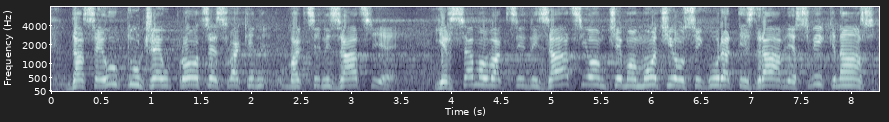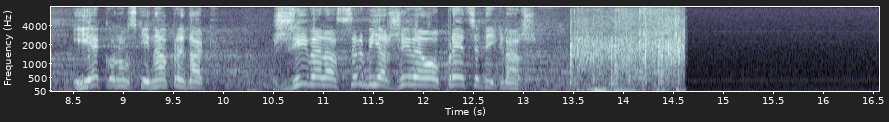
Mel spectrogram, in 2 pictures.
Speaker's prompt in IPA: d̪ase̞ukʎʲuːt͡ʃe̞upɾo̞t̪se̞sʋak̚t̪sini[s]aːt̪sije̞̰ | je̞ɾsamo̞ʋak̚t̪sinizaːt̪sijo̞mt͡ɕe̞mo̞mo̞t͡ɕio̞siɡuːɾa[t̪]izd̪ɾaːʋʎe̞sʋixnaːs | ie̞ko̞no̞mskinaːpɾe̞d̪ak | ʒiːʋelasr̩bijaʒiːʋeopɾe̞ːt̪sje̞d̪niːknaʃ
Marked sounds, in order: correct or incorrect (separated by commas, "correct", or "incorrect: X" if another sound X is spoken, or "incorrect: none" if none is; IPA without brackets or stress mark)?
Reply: incorrect: z, correct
